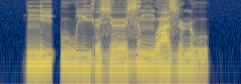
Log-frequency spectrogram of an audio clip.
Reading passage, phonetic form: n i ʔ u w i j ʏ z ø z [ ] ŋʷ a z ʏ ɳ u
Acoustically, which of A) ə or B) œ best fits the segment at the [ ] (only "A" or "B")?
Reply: A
